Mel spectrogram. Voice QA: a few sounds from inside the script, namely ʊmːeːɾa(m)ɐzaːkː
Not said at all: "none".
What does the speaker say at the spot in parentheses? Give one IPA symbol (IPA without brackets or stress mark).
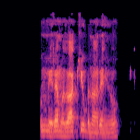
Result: m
